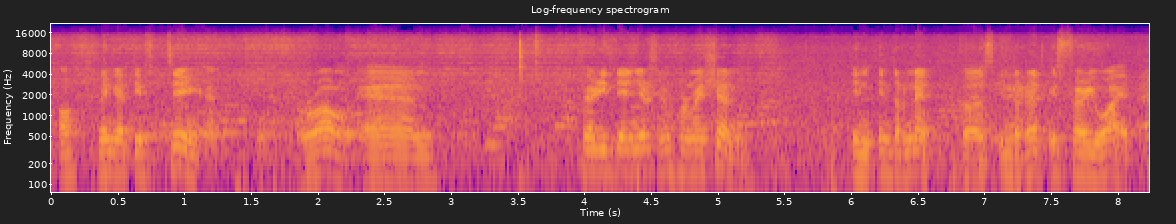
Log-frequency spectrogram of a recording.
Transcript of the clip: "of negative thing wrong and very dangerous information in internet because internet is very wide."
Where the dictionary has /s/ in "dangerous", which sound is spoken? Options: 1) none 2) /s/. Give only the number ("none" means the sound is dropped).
2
